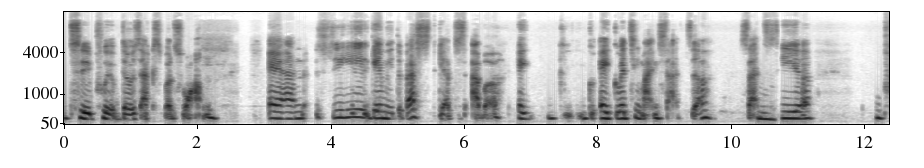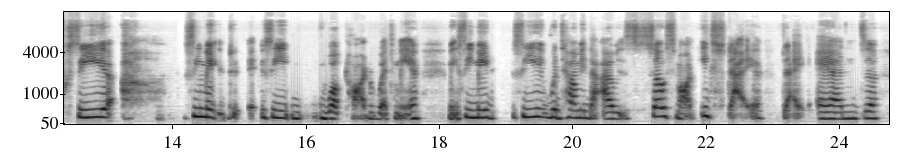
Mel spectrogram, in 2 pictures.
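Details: Female high school senior with childhood apraxia of speech, a neurological speech disorder, in speech therapy since about age four and once only 10% understandable; childhood apraxia of speech.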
